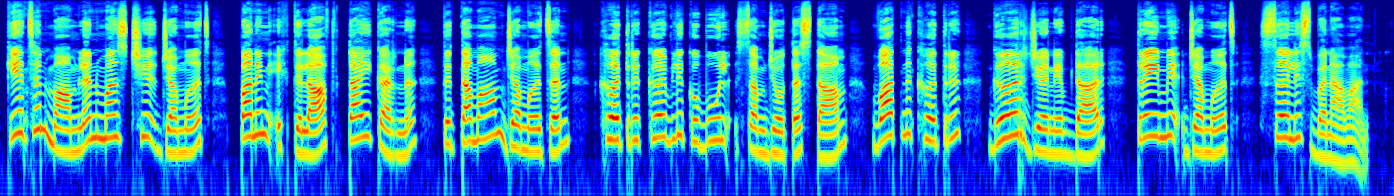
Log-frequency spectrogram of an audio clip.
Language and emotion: Kashmiri, neutral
